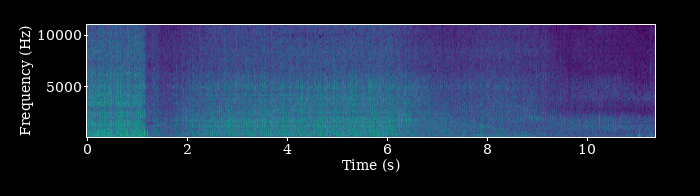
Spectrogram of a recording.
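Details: 2008 BMW 318d diesel with 140,000 km idling: a fast metallic rattle over the engine note, louder when revving and heard as the engine stops; the noise went away after the timing chain and tensioners were replaced.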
